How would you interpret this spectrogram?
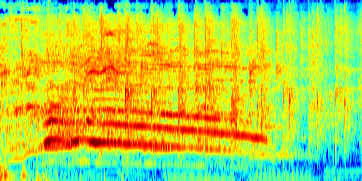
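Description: A crowd applauds and cheers, with dense clapping, whoops and high whistles. The sound is loud at first, then gradually tapers off over a few seconds.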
